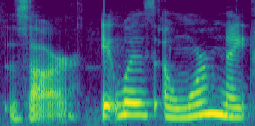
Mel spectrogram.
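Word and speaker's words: Xar: Apparently, there is a character named X A R pronounced Zar.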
